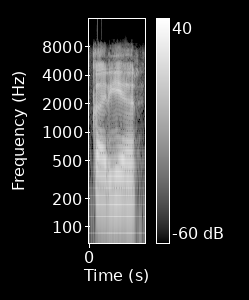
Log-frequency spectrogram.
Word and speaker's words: career: आप प्रोनाउंस करेंगे ना वर्ड करियर तो यह करियर है कैरियर नहीं है ठीक है कैरियर जो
